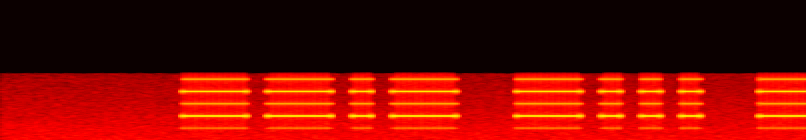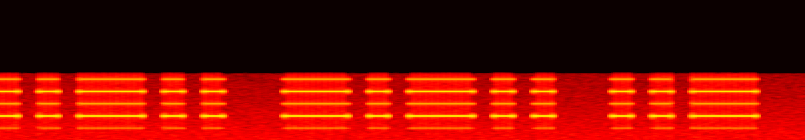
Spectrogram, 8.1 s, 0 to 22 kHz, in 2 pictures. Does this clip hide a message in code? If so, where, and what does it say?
Yes: Morse code (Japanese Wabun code) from 0.9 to 7.9 s, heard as a high beeper, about 12 wpm, 3850 Hz. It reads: ネハキキウ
